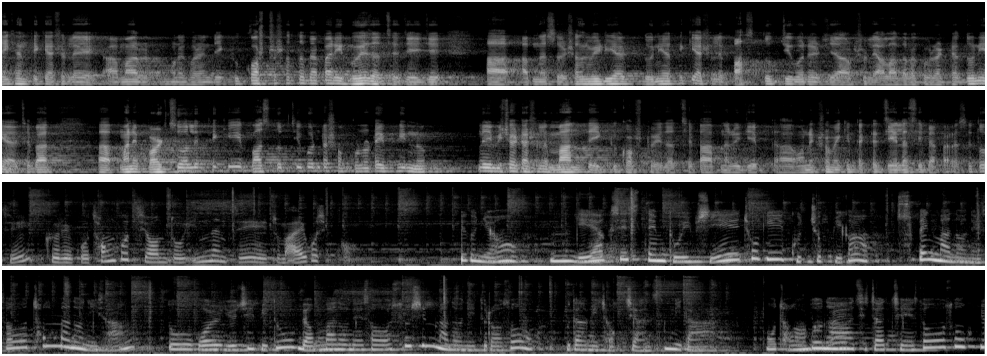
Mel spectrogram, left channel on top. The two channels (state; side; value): different; both; correlation 0.00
